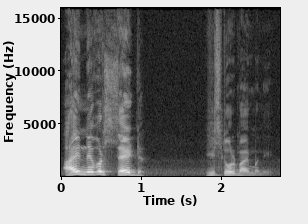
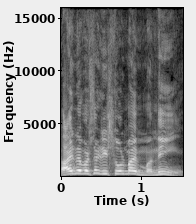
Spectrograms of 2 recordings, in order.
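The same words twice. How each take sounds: First: The word said is stressed. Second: The word money is stressed.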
